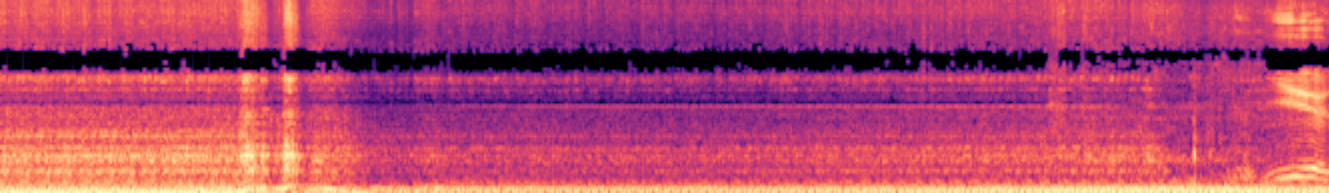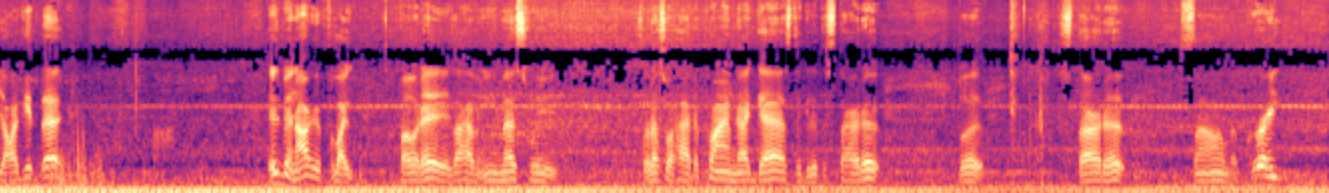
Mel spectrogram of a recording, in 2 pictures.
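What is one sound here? A car engine idles with a deep, steady exhaust rumble close by.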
